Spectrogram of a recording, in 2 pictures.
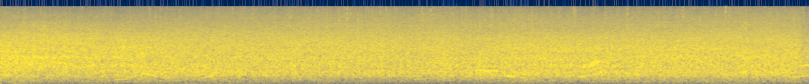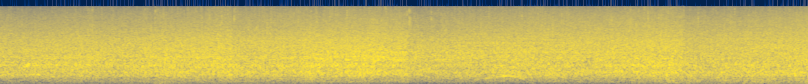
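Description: Heavy rain pouring down in a steady hiss of drops splashing on pavement and tree leaves.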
